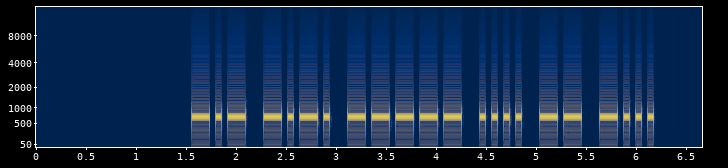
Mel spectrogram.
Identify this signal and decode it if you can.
Morse code, heard as a keyed tone, about 21 wpm, 700 Hz. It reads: KC0HMB
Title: Speed Racing - USA 2x3 Call Signs 20wpm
